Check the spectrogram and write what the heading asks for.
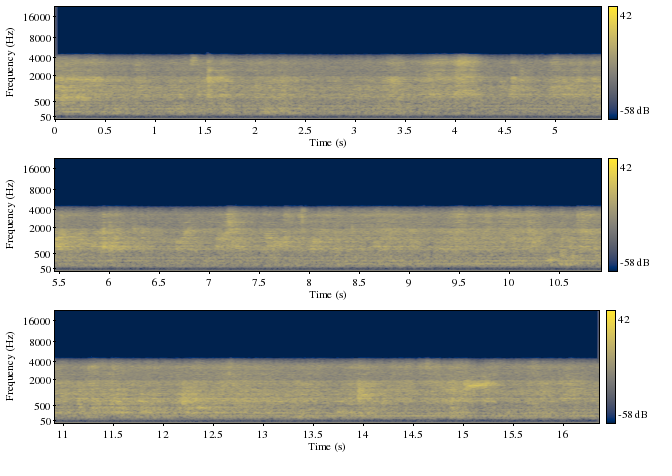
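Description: Television broadcast sound heard through a TV set's speaker: a steady hum under indistinct, muffled background sounds, with scattered brief faint noises.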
